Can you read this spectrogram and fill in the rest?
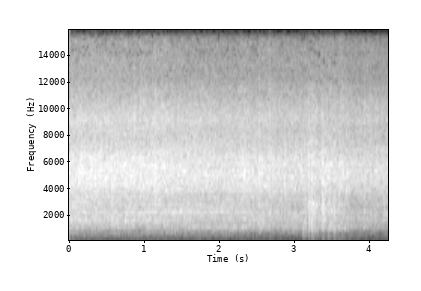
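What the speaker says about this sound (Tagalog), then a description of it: "ilagay na rin natin yung igisa na rin natin yung hipon niya" Shrimp sautéing in a pan for a jackfruit and coconut milk dish, giving a steady, close sizzle and hiss throughout with a brief burst of louder crackle near the end.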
